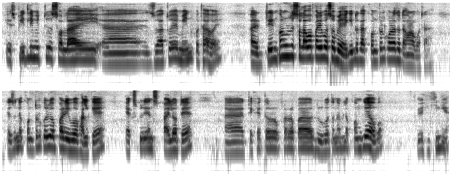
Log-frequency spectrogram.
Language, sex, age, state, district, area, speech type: Assamese, male, 30-45, Assam, Kamrup Metropolitan, urban, spontaneous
